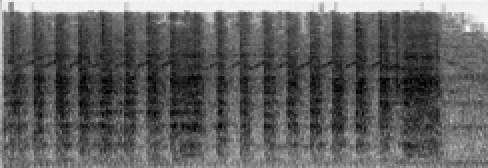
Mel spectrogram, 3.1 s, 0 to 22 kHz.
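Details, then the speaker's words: 1995 vehicle, old fuel: uneven, gritty cranking bursts about three a second with no catch. The starter is suspected (possible worn gear grinding) or a weak battery; not confirmed. "doesn't seem like it's happening thinking maybe it's starter right I mean it might be a starter but if it's the starter seven out of ten times the battery not enough power push the starter"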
